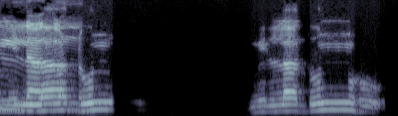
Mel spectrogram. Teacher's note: লামের ওপরে তাসদিদ এসেছে, তাসদিদ ওয়ালা অক্ষরকে দুবার পড়তে হয়, ডান দিকের অক্ষরের সাথে একবার, একাকিক একবার।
